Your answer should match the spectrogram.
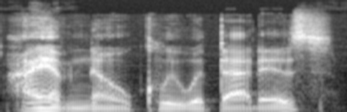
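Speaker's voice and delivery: ordinary delivery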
